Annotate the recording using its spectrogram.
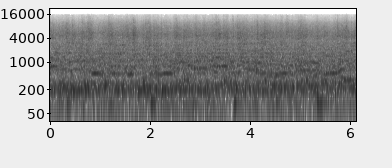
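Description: Many large kukeri bells clanging together in a dense, continuous jangle as the costumed dancers move.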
